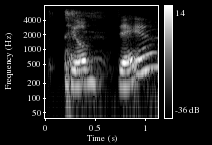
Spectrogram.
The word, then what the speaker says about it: Gildea: I was like, Gildea? – I always check like everyone's Instagram to like try to remember what their last name is. – I'll put the pronunciation on there. Yeah. Gilde.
